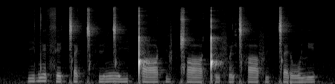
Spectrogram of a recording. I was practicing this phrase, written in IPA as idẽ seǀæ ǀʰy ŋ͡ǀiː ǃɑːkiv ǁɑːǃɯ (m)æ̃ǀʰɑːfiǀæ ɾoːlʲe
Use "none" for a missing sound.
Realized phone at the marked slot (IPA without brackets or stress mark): f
